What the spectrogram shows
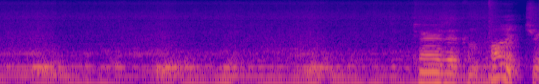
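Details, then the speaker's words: Washing machine tested for no-water-fill complaint, drain slightly clogged: steady low drain pump hum, then gurgling and slurping as it pulls air at the end; normal dry-running cavitation. "cavitation dry pump sounds"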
